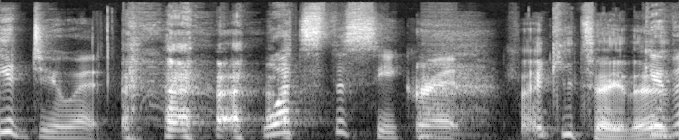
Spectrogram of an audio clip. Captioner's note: Martin laughs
